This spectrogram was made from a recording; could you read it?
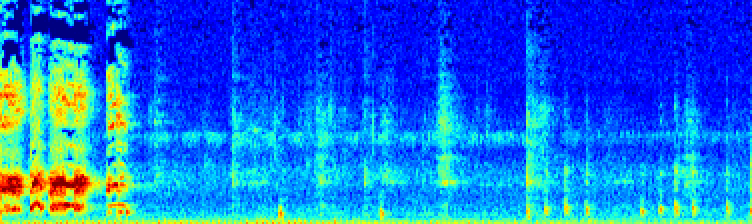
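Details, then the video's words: A young red junglefowl cockerel, a keen crower kept as a decoy bird, gives one hoarse, clipped crow of about a second, followed by soft, scattered clucks and faint ticking sounds. "Gà tơ siêng gáy, gà rừng mồi"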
